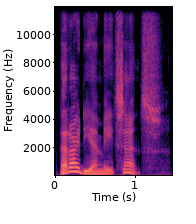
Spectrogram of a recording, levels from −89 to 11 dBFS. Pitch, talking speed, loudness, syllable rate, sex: 195 Hz, 165 wpm, -20 LUFS, 4.9 syllables/s, female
